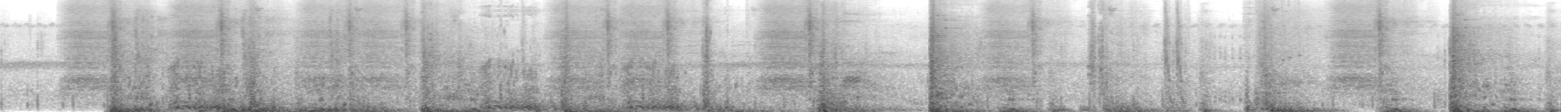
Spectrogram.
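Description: Electronic game sound effects of swords slashing and blasts going off sound rapidly and loudly.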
